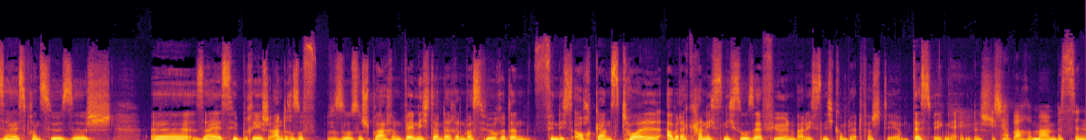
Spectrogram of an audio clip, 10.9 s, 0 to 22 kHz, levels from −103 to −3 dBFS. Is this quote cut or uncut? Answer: uncut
